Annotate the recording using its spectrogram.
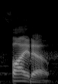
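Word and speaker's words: FD.io: open source project called Fido it's the fast data plane FDI OH we pronounced it Fido because it's cute scene we have a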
